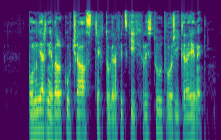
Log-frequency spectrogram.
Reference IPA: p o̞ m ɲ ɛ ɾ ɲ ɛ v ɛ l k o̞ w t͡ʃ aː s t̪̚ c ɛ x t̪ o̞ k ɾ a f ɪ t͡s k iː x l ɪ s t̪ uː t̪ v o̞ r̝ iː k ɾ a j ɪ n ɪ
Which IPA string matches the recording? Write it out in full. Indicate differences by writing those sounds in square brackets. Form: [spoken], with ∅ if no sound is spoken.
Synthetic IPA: p o̞ m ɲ ɛ ɾ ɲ ɛ v ɛ l k o̞ w t͡ʃ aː s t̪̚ c ɛ x t̪ o̞ [ɡ] ɾ a f ɪ t͡s k iː x l ɪ s t̪ uː t̪ v o̞ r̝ iː k ɾ a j ɪ n ɪ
